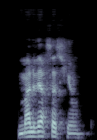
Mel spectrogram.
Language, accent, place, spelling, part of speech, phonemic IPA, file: French, France, Lyon, malversation, noun, /mal.vɛʁ.sa.sjɔ̃/, LL-Q150 (fra)-malversation.wav
- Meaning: malversation, corruption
